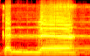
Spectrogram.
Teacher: کلا، یہاں یاد رکھنا ہے لام کو پر نہیں بلکہ باریک پڑھیں گے، کلا نہیں کلا کریں گے۔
